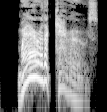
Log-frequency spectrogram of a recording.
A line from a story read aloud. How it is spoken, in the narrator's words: he asked quietly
